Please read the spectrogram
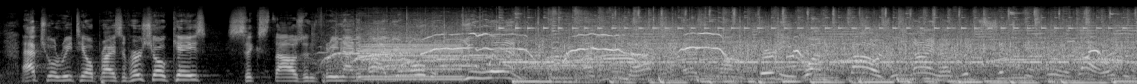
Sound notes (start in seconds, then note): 3.7 buzzer buzzes; 5.8 audience cheering and clapping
